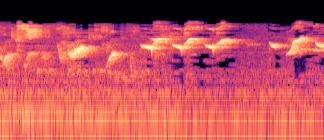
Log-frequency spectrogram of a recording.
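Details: Chinese hwamei (Garrulax canorus), native to southern China, sings loud, varied whistled phrases, ending in a run of bright rising-and-falling notes repeated about every half second.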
